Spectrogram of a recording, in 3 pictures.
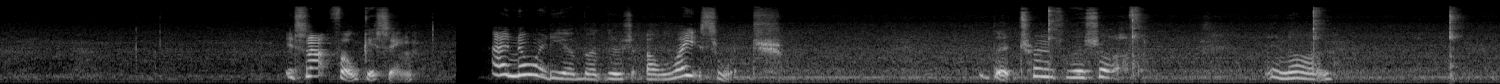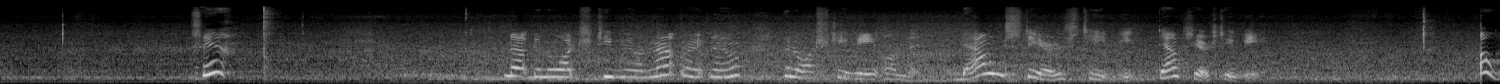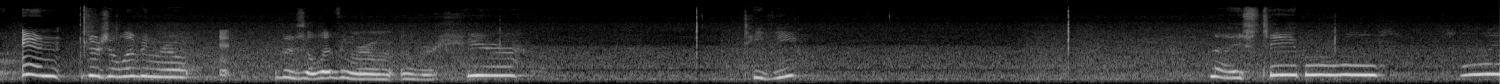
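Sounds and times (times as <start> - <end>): room noise hiss: 0.0 - 45.0.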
